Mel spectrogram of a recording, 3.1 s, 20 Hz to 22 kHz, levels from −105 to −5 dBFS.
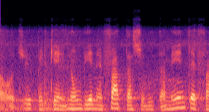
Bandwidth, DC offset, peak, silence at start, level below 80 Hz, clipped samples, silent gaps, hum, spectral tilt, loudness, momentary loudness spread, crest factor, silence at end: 8.4 kHz; under 0.1%; -4 dBFS; 0 s; -54 dBFS; under 0.1%; none; none; -6.5 dB/octave; -23 LUFS; 8 LU; 18 dB; 0 s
